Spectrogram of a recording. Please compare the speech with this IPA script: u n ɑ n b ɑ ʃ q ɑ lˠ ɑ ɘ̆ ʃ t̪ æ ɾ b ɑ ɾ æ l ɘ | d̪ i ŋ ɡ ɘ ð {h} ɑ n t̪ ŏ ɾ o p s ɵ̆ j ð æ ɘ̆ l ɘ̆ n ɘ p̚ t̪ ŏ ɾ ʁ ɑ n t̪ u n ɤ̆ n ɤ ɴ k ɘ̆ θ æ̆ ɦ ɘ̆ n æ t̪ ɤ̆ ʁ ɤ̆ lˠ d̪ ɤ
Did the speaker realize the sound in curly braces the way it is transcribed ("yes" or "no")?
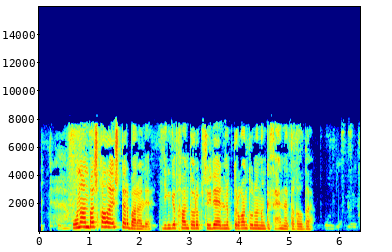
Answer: no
